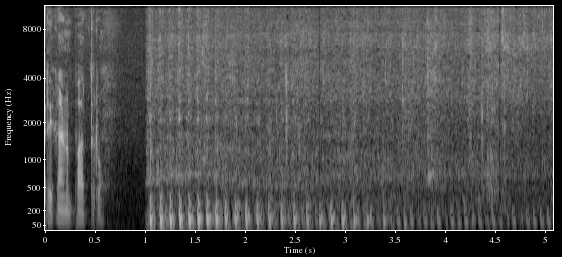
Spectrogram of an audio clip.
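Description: A motorcycle engine idles and putters with a steady throbbing beat close by.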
